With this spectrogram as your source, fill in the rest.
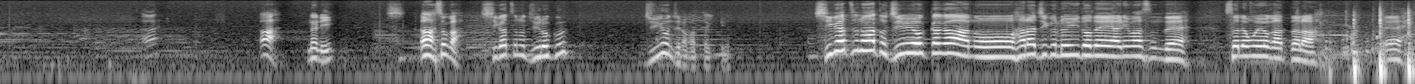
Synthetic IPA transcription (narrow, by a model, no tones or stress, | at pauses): a | naɲ̟i | ɕaso̞ːkːa̰ɕiɡat͡sɨno̞d͡ʑɨːɾo̞k̬ɯ̟ | d͡ʑɨːjõɲ̟d͡ʑanaka̰t̪ːa̰kːe̞̰ | ɕiɡat͡sɨno̞at̪o̞d͡ʑɨːjo̞kːaɡaːno̞ɦaɾaʑikɯ̟ɾɯ̟iːd̪o̞d̪e̞jaɾʲimasɨ̃nd̪e̞ | so̞ɾe̞mo̞jo̞kat̪ːaɾa | e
